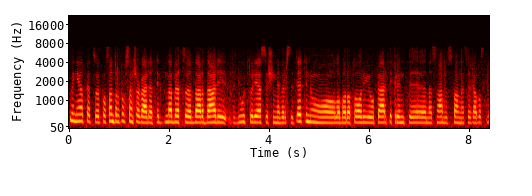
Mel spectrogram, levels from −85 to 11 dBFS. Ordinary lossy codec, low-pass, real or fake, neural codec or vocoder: Opus, 32 kbps; 7.2 kHz; fake; codec, 16 kHz, 0.7 kbps, FocalCodec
